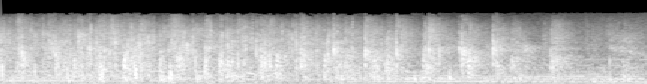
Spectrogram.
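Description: A rapid, dense run of sharp percussive taps, with a low steady hum underneath.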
